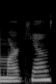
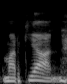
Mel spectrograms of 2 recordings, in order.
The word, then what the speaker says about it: Markian: and some people call marcian some people call marquis when i when i speak ukrainian i'm markian you know i and i have the accent on the a so you know some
